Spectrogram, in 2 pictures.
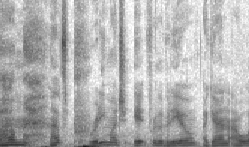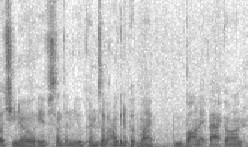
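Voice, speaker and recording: The speech moves at a moderate pace with ordinary pitch variation, and noticeable background noise sits behind it. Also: man. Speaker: vlogger. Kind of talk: casual vlog monologue. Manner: halting, with repetitions.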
